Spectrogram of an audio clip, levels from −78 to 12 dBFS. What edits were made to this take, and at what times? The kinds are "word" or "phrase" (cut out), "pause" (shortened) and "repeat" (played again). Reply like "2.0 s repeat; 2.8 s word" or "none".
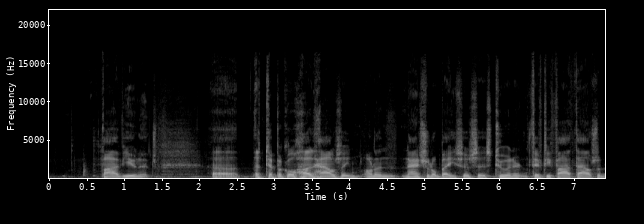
none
